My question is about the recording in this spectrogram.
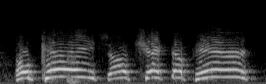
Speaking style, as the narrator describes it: Somebody hollered

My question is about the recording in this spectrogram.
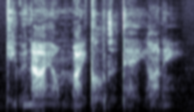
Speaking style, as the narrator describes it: Mom she whispered quietly

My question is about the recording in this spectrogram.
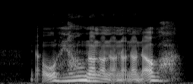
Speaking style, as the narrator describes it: I murmured to myself

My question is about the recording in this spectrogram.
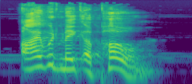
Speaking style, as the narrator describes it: Fionn cried

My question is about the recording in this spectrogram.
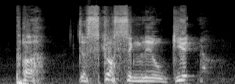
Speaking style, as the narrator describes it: Urk spat

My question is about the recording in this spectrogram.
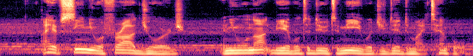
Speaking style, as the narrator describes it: said the priest

